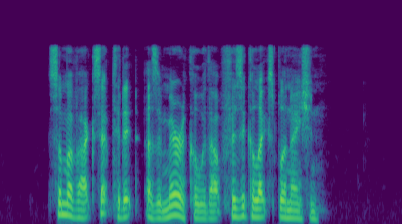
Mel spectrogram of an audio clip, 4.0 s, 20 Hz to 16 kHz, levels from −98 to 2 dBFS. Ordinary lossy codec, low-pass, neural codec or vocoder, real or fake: none; 7.2 kHz; none; real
